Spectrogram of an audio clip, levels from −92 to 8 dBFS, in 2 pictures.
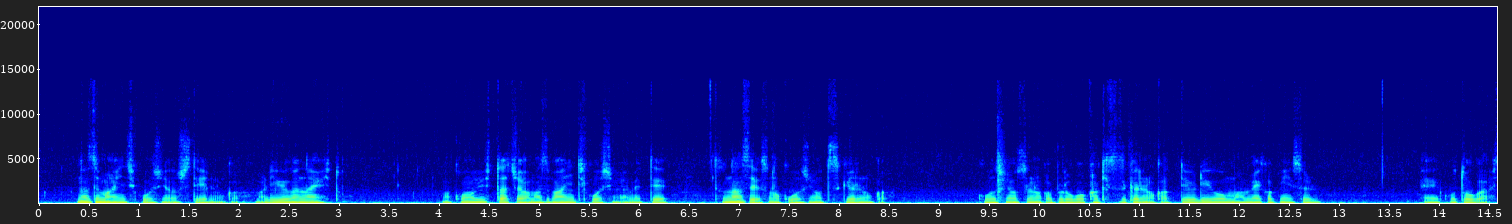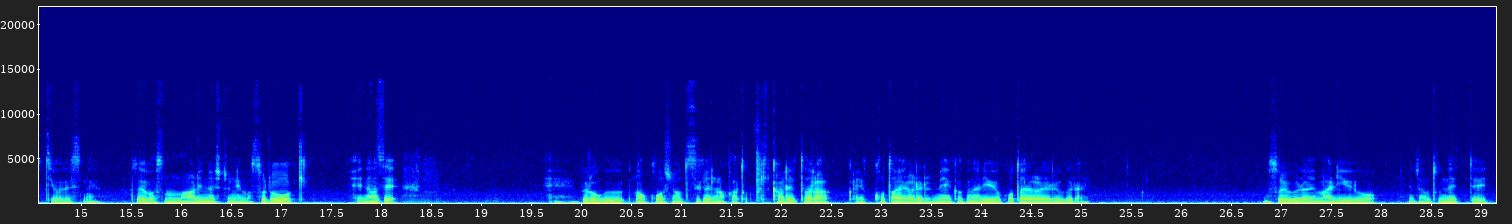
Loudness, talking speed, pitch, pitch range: -39 LUFS, 310 characters per minute, 95 Hz, 85-105 Hz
